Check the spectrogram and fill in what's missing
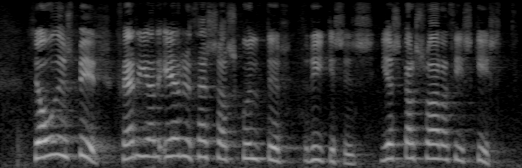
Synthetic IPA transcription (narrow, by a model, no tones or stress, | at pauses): θjoːwðɪnspɪɾ̥kʰv̥ɛɾjaɾɛɾʏθɛsːaɾ̥skʏlt̪ɪɾriːcɪsɪnsjɛskalsvaːɾaθiscir̥t̪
